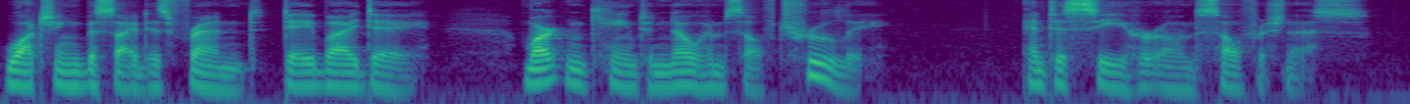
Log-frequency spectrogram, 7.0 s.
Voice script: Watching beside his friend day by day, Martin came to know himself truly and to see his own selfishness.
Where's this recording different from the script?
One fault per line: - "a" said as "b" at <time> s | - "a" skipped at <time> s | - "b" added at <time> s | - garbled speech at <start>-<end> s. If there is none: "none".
- "his" said as "her" at 5.6 s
